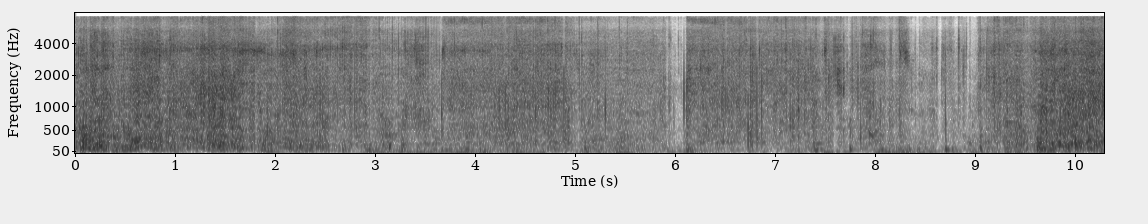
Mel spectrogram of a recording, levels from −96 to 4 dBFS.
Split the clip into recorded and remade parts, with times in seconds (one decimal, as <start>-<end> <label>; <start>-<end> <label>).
0.0-10.3 remade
